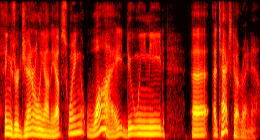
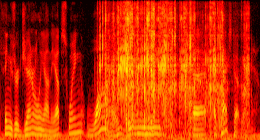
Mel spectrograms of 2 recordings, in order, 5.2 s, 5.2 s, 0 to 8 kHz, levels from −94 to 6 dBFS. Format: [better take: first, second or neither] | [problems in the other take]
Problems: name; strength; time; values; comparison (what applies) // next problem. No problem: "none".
first | background sound (Mechanisms); 5 dB above the speech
